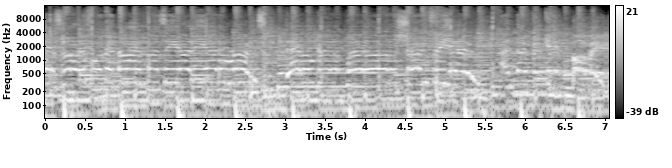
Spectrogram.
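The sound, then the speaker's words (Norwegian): An upbeat rock and roll League Cup football song, linked to Tottenham, plays loud and continuous, with a driving beat and bright piano and vocal lines, no talking over it. “Ja, jo, men ligacupen står jo ikke så høyt i kurs, så jeg må si at det gjør vel ikke den sangen her heller.”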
